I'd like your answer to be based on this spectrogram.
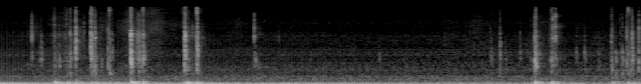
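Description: Both hands type on a black plastic computer keyboard, fingertips tapping the keys. Quick bright clicks come in irregular bursts over a low, steady rumble, with a quieter lull in the middle before the typing picks up again.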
